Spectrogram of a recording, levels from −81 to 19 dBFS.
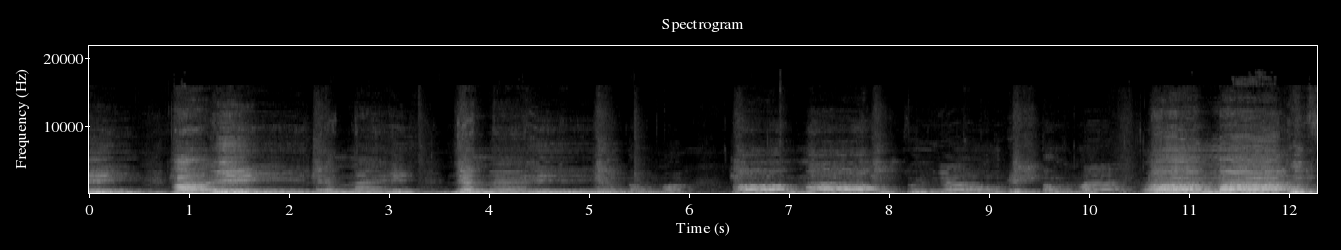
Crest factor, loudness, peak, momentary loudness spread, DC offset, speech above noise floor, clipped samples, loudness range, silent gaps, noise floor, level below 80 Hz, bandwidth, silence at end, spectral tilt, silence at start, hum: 18 dB; -22 LUFS; -4 dBFS; 19 LU; under 0.1%; 31 dB; under 0.1%; 8 LU; none; -49 dBFS; -60 dBFS; 16.5 kHz; 0 s; -5.5 dB/octave; 0 s; none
